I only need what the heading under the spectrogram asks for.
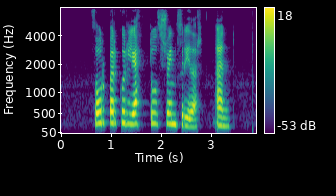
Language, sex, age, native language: Icelandic, female, 40-49, Icelandic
